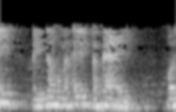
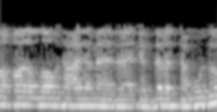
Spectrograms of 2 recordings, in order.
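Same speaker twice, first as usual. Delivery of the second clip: Quran recitation. Acted.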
